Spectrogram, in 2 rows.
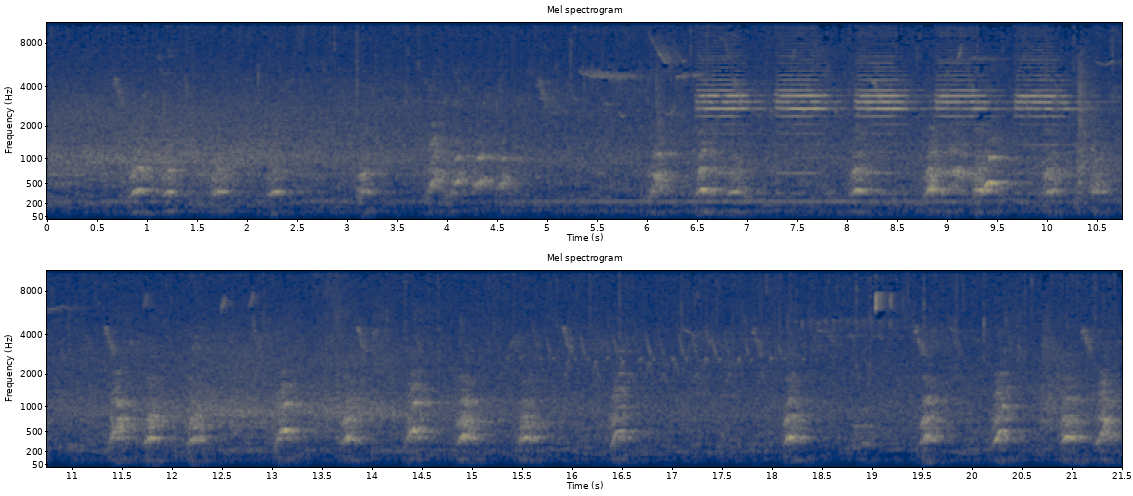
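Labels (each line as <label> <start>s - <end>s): A dog barks repeatedly in a rhythmic pattern while birds chirp faintly in the distance, creating an outdoor ambiance. 0.7s - 21.5s
A car beeps sharply twice, briefly interrupting the outdoor environment. 7.5s - 10.3s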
